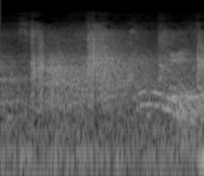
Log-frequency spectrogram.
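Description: Ice hockey play: about three sharp cracks of hockey sticks and puck, with a shouting voice near the end.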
